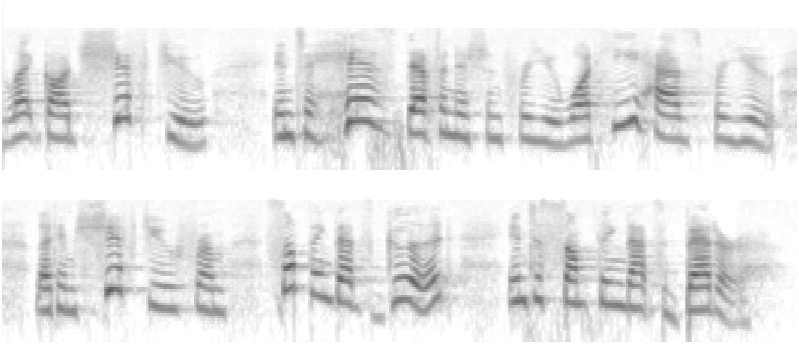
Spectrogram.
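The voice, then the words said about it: British accent. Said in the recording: “I'm British. Don't I look British and sound British?”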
